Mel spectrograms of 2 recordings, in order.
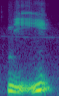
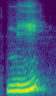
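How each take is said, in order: First: The tone is not rising. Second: The tone is rising. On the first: It means you. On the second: It means nun.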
